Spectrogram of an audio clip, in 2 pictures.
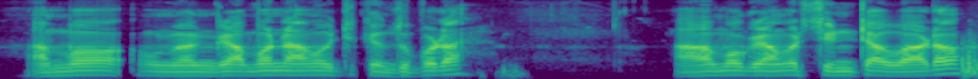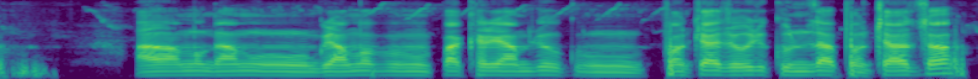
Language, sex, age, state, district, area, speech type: Odia, male, 60+, Odisha, Dhenkanal, rural, spontaneous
